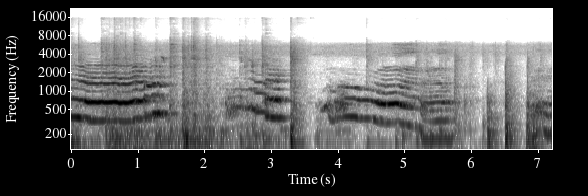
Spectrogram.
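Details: Bo, a Golden Retriever, vocalizing because he needs to go potty: a series of tonal, moaning howls that rise and fall and slide downward, broken by short pauses and a few soft clicks.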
